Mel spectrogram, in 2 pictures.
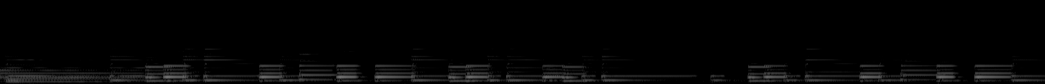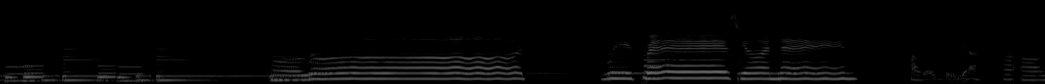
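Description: Piano played alone in a slow introduction of repeated chords, then a woman's voice comes in about two-thirds of the way through, singing long held notes with vibrato over the piano.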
